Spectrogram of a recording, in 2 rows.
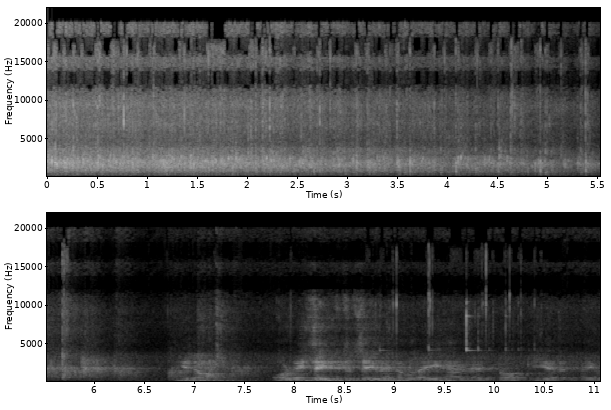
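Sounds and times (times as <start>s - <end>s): audience applauding: 0.0s - 6.7s.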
